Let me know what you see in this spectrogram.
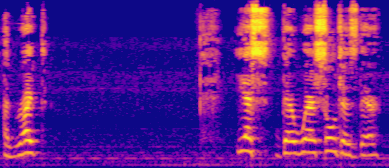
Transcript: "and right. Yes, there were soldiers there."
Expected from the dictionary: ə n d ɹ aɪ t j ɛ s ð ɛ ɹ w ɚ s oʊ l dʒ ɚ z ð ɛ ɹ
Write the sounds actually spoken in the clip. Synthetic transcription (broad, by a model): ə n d ɹ aɪ t j ɛ s ð ɛ ɹ w ɚ s oʊ l dʒ ɚ z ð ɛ ɹ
